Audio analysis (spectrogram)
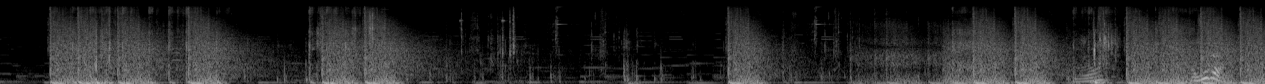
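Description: Rapid bursts of Desert Eagle pistol fire in Counter-Strike 2 in several loud volleys, separated by brief quieter gaps with faint game sounds.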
